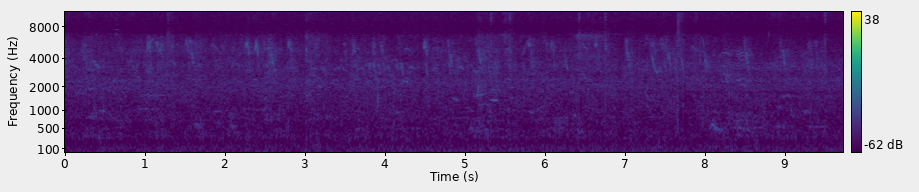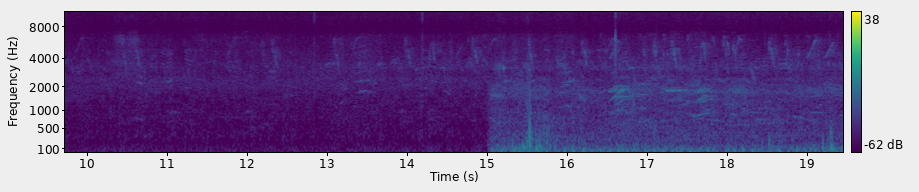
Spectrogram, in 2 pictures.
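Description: Faint open-air ambience with scattered small bird chirps. About fifteen seconds in, a loud, rough rumbling noise starts suddenly and carries on to the end.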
